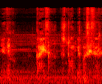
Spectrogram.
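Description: Whispered, hushed talking from a young man, starting after a short quiet spell and going on for the rest of the moment.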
